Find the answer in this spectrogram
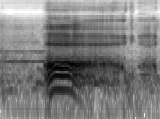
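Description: A man's drawn-out hesitation vowel, a single 'aaah' of about a second that starts about half a second in, its pitch rising and then falling, as he pauses mid-sentence.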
